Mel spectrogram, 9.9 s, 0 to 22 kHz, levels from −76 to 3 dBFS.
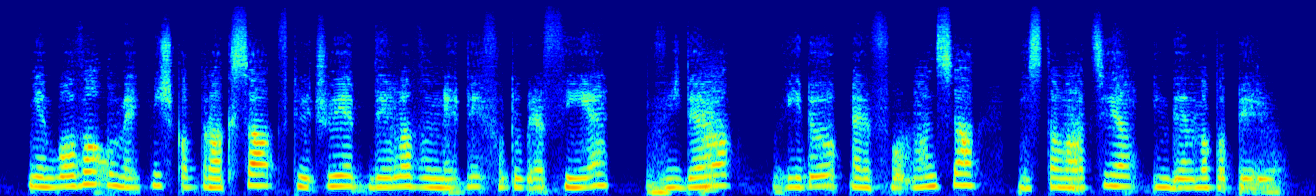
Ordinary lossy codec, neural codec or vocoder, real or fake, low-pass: none; codec, 44.1 kHz, 0.9 kbps, DAC; fake; 19.8 kHz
